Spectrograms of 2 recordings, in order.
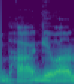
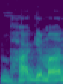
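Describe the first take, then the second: First: The third syllable starts with a v sound. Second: The third syllable starts with an m sound. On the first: The speaker calls it right. "होता है" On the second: The speaker calls it wrong. "नहीं होता"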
